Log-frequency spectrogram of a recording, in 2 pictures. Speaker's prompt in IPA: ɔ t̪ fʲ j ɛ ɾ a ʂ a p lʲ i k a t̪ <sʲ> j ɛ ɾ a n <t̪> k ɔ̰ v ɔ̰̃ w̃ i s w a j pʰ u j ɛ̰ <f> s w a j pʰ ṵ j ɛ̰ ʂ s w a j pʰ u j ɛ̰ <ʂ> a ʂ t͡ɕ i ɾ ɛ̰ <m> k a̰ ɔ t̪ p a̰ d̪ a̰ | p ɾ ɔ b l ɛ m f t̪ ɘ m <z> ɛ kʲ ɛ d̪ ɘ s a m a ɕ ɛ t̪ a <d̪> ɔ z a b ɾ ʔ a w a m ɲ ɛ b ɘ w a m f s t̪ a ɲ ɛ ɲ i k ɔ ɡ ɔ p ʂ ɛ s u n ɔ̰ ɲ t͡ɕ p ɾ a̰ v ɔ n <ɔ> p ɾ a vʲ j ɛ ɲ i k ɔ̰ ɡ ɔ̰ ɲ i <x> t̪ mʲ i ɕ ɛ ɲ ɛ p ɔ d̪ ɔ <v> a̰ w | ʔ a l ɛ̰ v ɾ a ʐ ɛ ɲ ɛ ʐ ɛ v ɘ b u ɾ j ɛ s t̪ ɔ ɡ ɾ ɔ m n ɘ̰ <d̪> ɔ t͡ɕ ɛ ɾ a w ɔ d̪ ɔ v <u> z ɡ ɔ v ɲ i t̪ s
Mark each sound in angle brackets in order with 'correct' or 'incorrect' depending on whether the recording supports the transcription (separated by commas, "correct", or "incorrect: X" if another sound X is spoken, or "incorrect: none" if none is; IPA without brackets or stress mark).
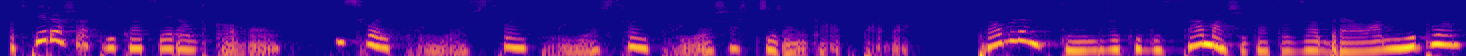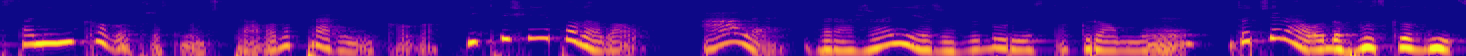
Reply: correct, correct, incorrect: ʂ, correct, incorrect: ŋ, incorrect: ʐ, incorrect: t̪, correct, incorrect: k, incorrect: b, correct, correct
